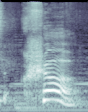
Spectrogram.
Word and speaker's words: क्ष: यह देखना है कि यह क्ष बनता कैसे है। ये बनता है क एवं श, मूर्धन्य श।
